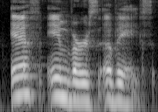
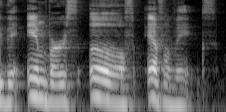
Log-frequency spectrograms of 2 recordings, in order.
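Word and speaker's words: f⁻¹(x): And we pronounce this as f inverse of x or you can say the inverse of f ofx.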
